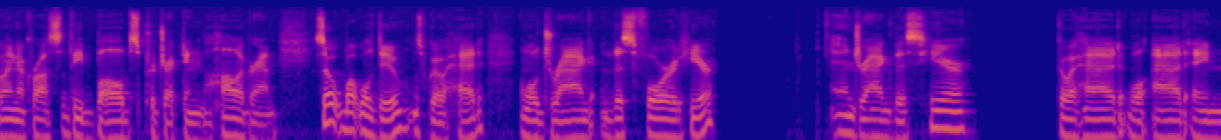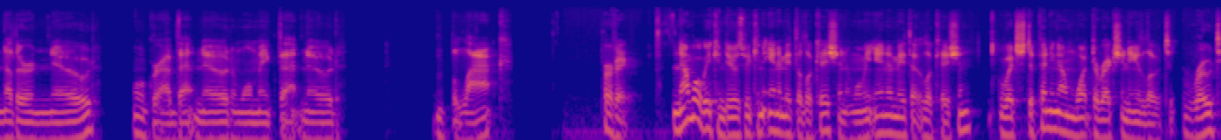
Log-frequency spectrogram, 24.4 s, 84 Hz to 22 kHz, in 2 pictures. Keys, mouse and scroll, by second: 2.9 ctrl+s, 4.9-7.9 drag, 8.2-13.8 drag, 15.2 click, 15.7 click, 18.6-20.2 middle drag, 20.2-23.2 drag.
